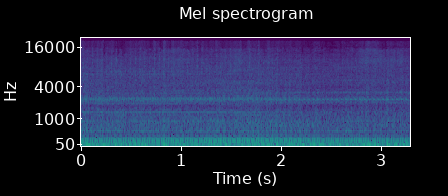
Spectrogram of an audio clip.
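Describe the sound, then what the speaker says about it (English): Loud motorcycle exhaust pipes droning steadily while riding the Tail of the Dragon road, a constant close, throbbing engine note with no talk. "Hopefully my pipes are not just too loud that it's blaring everything else out"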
